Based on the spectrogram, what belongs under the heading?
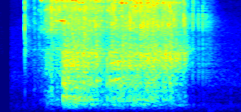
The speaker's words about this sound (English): It was ice cubes. Uh, was it ice cubes? Yeah, we were pouring ice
